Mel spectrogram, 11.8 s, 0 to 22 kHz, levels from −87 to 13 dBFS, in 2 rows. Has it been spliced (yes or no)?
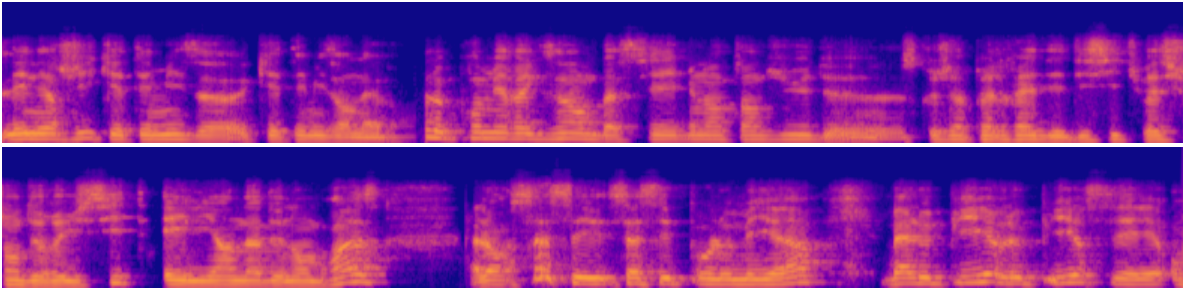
yes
